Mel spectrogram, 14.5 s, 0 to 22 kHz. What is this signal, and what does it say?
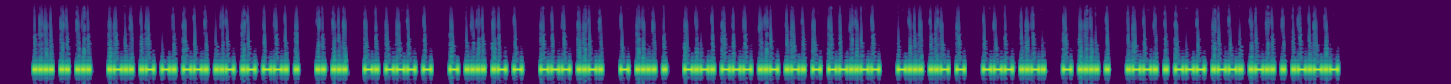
Morse code, heard as a keyed tone, about 46 wpm, 700 Hz. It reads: HIS LANGUAGE IS NOT THAT OF THE COURT, BUT OF THE PEOPLE.
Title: Sentences from Top 1600 Words 45wpm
